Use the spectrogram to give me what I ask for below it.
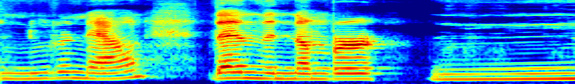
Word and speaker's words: neun: Then the number 'neun' (9). Right where we get that 'oy' sound in there.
